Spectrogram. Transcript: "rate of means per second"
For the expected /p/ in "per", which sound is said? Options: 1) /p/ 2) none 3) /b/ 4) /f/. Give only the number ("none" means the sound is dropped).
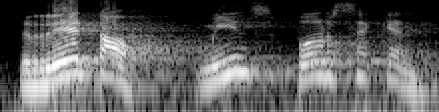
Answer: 1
